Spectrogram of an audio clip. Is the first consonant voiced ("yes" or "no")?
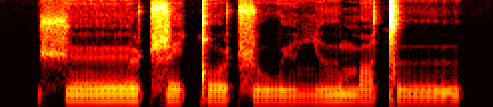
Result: no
